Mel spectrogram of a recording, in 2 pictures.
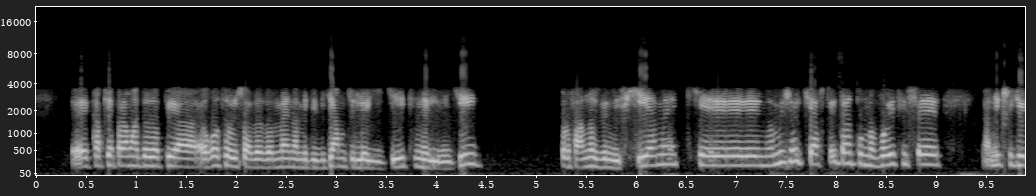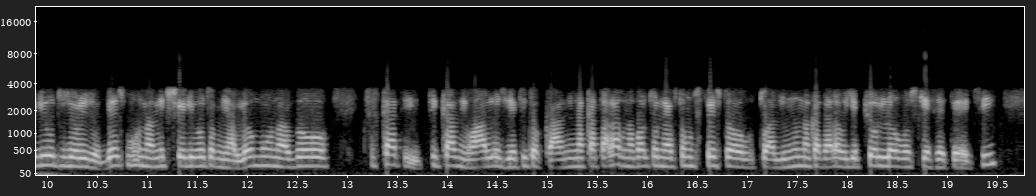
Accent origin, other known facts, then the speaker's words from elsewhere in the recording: Athens, Attica, Greece; moved away as an adult; also born or lived in Kavala; now in England, United Kingdom; στην Αθήνα μαθητής ήμουν στην ουσία.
